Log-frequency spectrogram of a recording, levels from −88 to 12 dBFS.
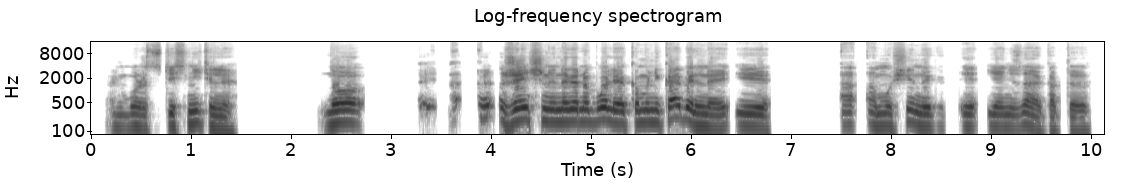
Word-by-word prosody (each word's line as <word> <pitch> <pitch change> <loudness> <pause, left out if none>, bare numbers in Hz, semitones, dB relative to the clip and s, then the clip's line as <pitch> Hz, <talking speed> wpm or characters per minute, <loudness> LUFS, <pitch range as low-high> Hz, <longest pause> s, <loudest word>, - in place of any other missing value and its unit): Они 130 -4 -11
может 125 -3 -3
стеснительны? 130 - -2 0.8
Но, 155 +3 +4
э, - - -8 1.2
а, 205 - -4
э, 210 - +1
женщины, 180 +1 +3
наверно, 170 0 +3
более 165 -3 +4
коммуникабельные 160 -5 +2
и 130 -3 +1 0.7
А, 145 0 -7
а, 145 - -6
мужчины, 135 +1 -1
к 130 0 -18
я 130 0 -2
я 130 -1 -1
не 125 0 -3
знаю, 120 -5 -2
как-то 105 -1 -5
140 Hz, 125 wpm, -18 LUFS, 125-165 Hz, 1.2 s, Но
